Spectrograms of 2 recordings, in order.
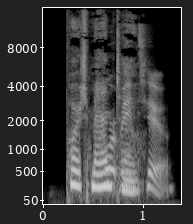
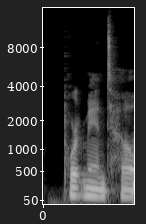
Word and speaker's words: portmanteau: It's not according to this Google voice person. – Portmanteau. – They say toe. Portmanteau. – Portmanteau. – Portmanteau.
